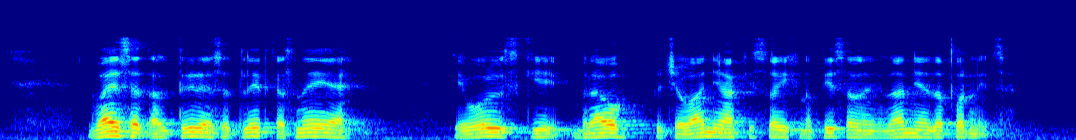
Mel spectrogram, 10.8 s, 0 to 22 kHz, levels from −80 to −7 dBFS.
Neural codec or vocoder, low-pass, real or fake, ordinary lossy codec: none; 7.2 kHz; real; Opus, 64 kbps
